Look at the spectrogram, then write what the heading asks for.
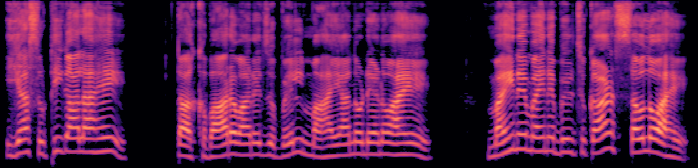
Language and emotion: Sindhi, happy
